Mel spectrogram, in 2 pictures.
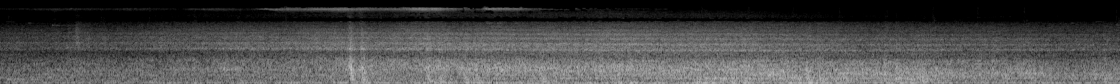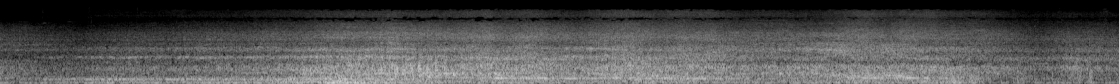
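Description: A train passing, its wheels clattering over the rail joints. The sound builds to its loudest about two-thirds of the way through, with a steady whine in the second half, then fades near the end.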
